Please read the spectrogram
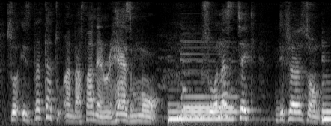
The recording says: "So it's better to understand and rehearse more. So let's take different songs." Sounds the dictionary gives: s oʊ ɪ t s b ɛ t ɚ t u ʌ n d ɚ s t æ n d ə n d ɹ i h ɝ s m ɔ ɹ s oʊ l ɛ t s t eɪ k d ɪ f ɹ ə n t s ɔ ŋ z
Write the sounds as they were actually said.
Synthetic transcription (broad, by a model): s oʊ ɪ t s b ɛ t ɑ t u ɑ n d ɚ s t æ n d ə n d ɹ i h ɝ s m ɔ s oʊ w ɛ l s t eɪ k d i f ɹ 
